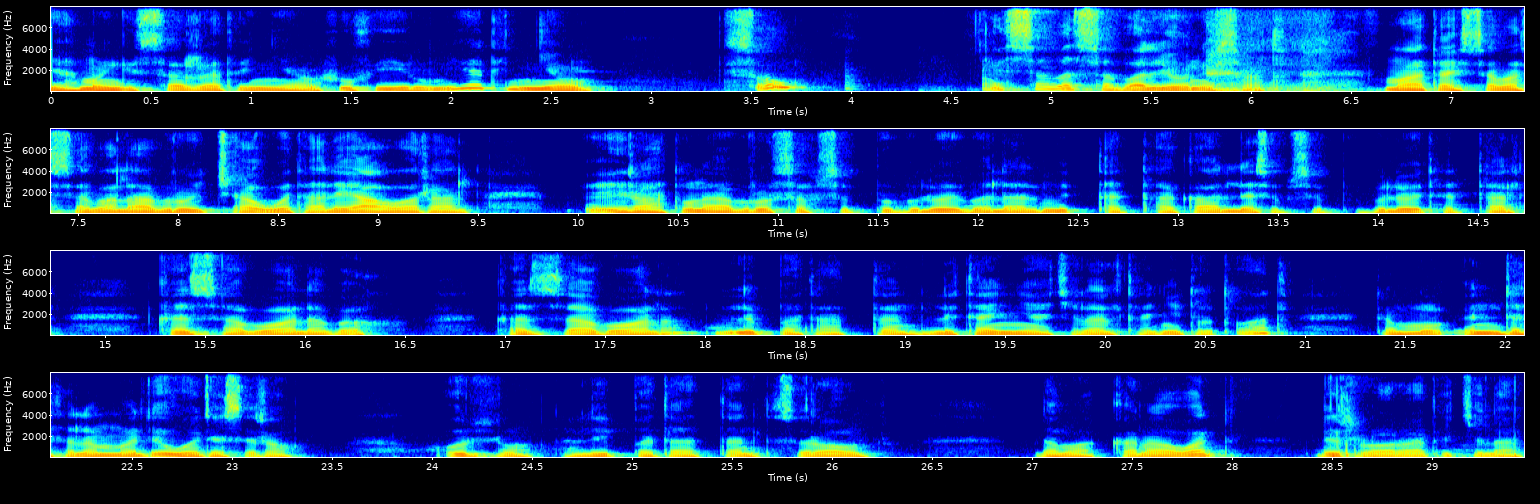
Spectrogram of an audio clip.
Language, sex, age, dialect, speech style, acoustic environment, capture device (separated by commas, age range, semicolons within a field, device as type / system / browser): Amharic, male, 25-34, Ethiopia - Addis Ababa, happy; excited; relaxed, people talking; nature, mobile / Linux / Chrome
